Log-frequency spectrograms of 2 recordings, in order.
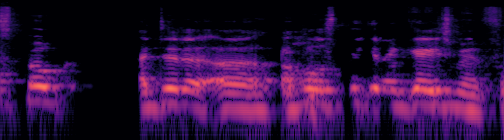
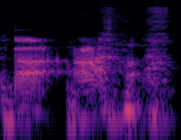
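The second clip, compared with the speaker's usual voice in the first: stammering teacher; 7 semitones lower, 10 dB quieter than usual. Retold or imitated. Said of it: "Teacher was like".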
